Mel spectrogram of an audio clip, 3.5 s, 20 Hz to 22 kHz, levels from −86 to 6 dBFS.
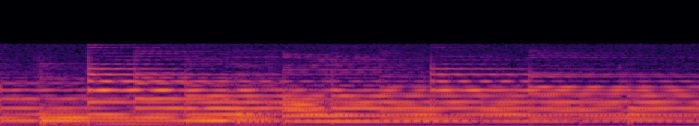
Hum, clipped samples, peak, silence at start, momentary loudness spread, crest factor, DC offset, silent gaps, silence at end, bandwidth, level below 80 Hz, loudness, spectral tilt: none; under 0.1%; -10 dBFS; 0 s; 5 LU; 14 dB; 0.4%; none; 0 s; 5.4 kHz; -62 dBFS; -23 LUFS; -8.5 dB/octave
